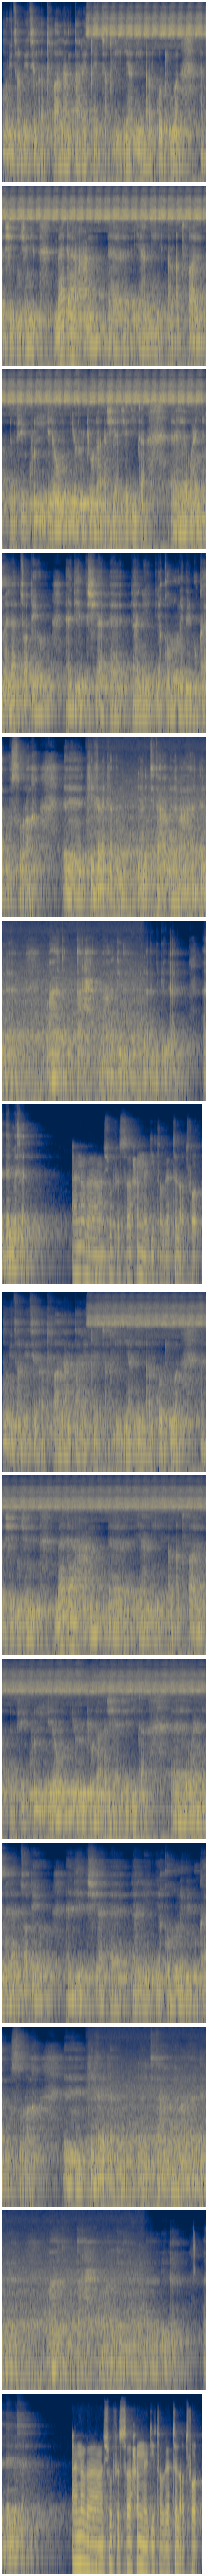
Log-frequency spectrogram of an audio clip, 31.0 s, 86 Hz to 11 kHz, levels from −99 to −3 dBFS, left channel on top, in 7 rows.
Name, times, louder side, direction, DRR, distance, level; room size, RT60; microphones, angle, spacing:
voice 1, 0.0-27.2, left 2 dB, 50° left, 6 dB, 0.8 m, -33 dB
sound 1, 1.8-13.3, left 6 dB, 80° left, 1.2 m, -30 dB
sound 2, 19.5-25.3, left 1 dB, 20° left, 1.3 m, -38 dB
voice 2, 28.2-30.8, right 7 dB, 75° right, 16 dB, 0.3 m, -29 dB
9.8 x 4.6 x 6.1 m, 2.2 s
head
